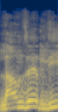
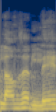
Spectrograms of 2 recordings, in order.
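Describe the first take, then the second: First: लाम जेर ली with ली as a long "lee"; correct lee. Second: लाम जेर ले with ले as "lay"; wrong lay. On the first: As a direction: spell it out, ending on "ee" in ली. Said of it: "लाम जेर ली होता है". (लाम जेर ली, साफ "ई" के साथ) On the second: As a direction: show the mistake, ending on "ay" in ले. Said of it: "लाम जेर ले नहीं होता". (लाम जेर ले, मजहूल "ए" के साथ) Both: Shown as a demonstration.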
